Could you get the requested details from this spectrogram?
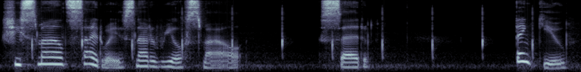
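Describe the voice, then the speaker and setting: A woman narrating a story aloud with steady, even-paced reading. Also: mid-range voice, a little slow, creaky, background noise.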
